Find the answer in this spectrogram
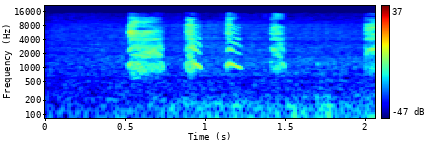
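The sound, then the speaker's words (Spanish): Calls of an Elliot's storm-petrel, a small black-and-white seabird of the coasts of Chile and Peru: five short, harsh, raspy notes in an irregular series, fairly loud and alone. “El paíño de Elliot es un ave marina pequeña de plumaje blanco y negro que habita en las costas de Chile y Perú.”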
